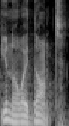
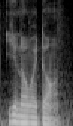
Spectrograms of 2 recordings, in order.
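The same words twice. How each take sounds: First: The final t of don't is clearly pronounced. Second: The final t of don't is left off. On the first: "Você pode falar com o T no final? Pode" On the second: "Sem o T do final"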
